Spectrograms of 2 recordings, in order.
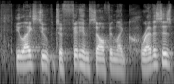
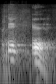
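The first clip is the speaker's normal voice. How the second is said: sudden loud higher oh; startled; 8 semitones higher, 7 dB louder than usual. Real, not acted. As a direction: caught off guard by the dog. Dog climbing on him.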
